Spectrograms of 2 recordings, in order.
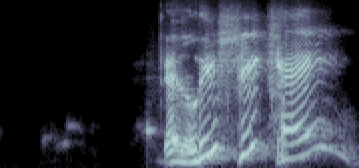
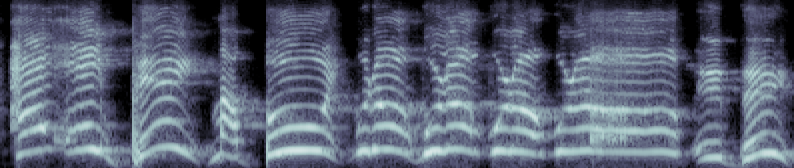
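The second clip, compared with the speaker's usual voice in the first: hyped greeting; 7 semitones higher than usual. Real, not acted. Hyped greeting to joining viewer.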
